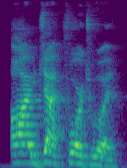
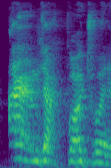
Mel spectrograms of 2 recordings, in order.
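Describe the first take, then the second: First: A different, less crazy-sounding put-on voice. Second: A strained, crazy-sounding put-on voice. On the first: "Option two is my favorite voice" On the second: "option one, crazy person voice"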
